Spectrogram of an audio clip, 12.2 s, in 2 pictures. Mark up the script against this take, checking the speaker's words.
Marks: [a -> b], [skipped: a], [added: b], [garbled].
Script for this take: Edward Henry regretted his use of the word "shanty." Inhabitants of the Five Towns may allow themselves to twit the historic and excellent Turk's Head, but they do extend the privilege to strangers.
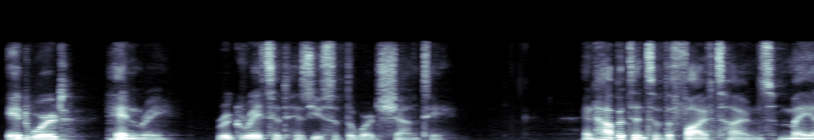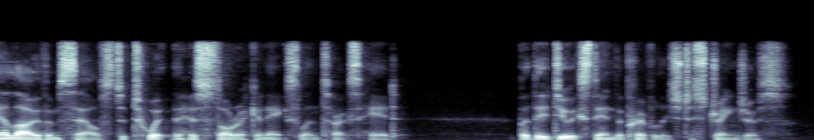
Edward Henry regretted his use of the word "shanty." Inhabitants of the Five Towns may allow themselves to twit the historic and excellent Turk's Head, but they do extend the privilege to strangers.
